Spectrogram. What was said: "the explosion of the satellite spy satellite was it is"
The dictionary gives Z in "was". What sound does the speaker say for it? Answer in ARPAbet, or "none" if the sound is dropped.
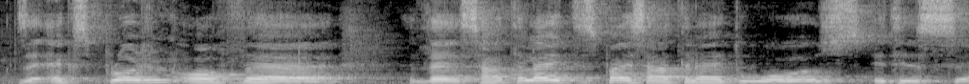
Z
